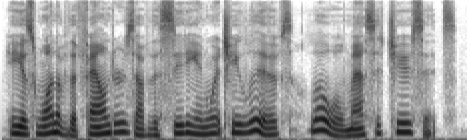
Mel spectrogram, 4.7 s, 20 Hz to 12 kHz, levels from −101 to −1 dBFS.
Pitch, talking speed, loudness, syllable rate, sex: 185 Hz, 190 wpm, -16 LUFS, 5.3 syllables/s, female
